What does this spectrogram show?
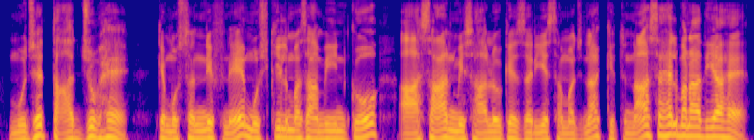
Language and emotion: Urdu, surprised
